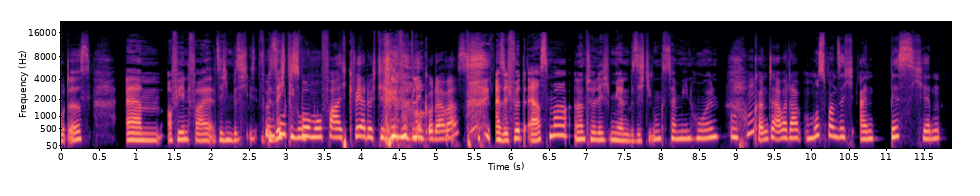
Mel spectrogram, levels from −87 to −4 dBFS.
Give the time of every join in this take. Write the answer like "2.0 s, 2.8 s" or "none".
5.7 s, 9.2 s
